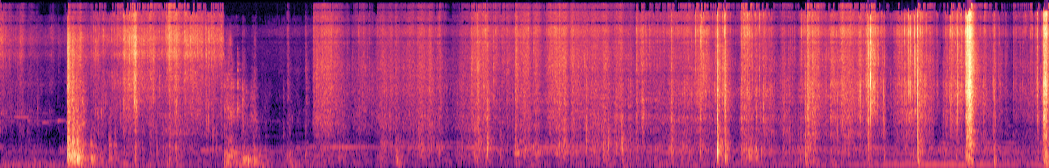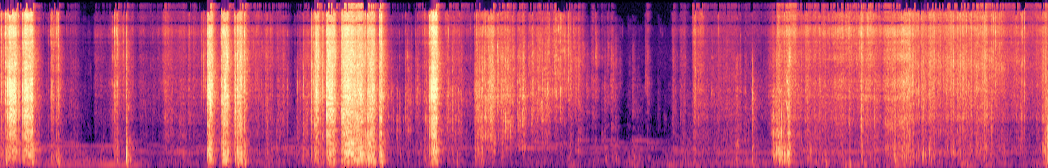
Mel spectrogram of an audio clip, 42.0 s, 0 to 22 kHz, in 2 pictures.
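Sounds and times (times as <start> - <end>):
packing material rustling: 1.8 - 4.5, 6.2 - 22.3, 23.0 - 33.0, 34.4 - 41.9
packing material tearing: 2.2 - 4.5, 6.3 - 22.3, 23.1 - 33.0, 34.8 - 41.9.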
